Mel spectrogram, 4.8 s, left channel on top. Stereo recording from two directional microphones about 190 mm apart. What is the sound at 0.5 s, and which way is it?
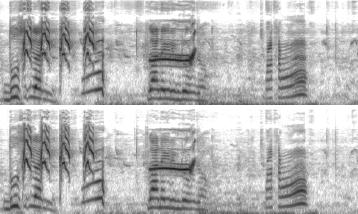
Squawk, 55° right (ahead or behind).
